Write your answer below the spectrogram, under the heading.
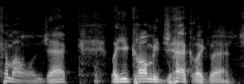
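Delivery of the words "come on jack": seventies action-movie cool-guy jive talk. Retelling the other speaker's line like cool seventies action dudes: imitating cool seventies action dudes. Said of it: "you said it like those cool, like, you know, those cool, like, action dudes from, like, the seventies".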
